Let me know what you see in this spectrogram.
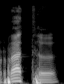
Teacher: जीभ की जो नोक है हमारी आगे हल्का सा कंपन जरूर देगी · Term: लुंठित व्यंजन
